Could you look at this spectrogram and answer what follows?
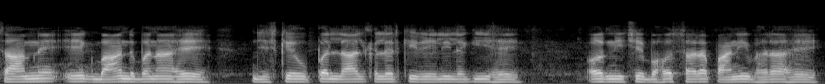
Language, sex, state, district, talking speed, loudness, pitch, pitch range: Hindi, male, Uttar Pradesh, Lucknow, 145 wpm, -18 LUFS, 125 Hz, 120-130 Hz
